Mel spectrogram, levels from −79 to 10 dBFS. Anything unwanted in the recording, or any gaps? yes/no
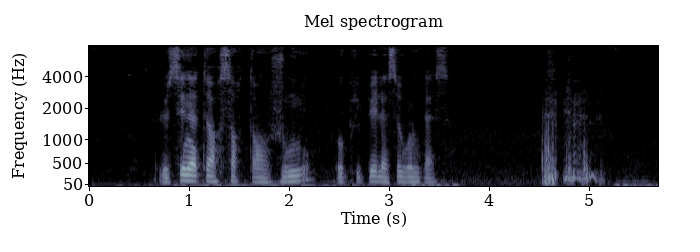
yes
